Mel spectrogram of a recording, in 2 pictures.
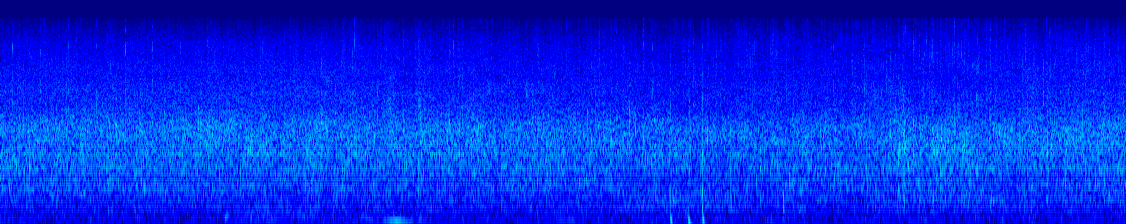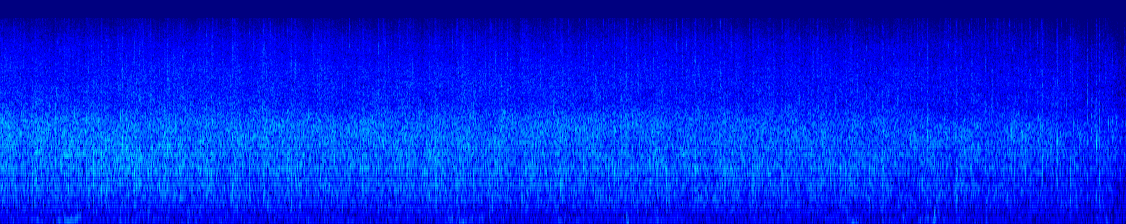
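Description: An audience applauds steadily for over twenty seconds, a dense, even wash of clapping from many hands that holds at a constant moderate level throughout.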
